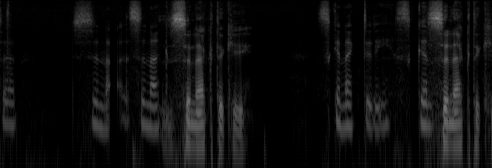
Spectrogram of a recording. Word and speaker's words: Synecdoche: Synecdoche. Schenectady. Synecdoche. It's a play on the town Schenectady.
